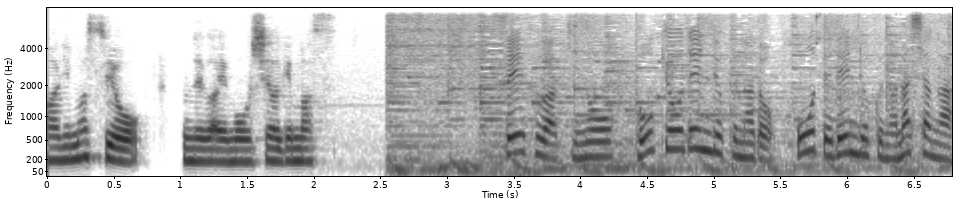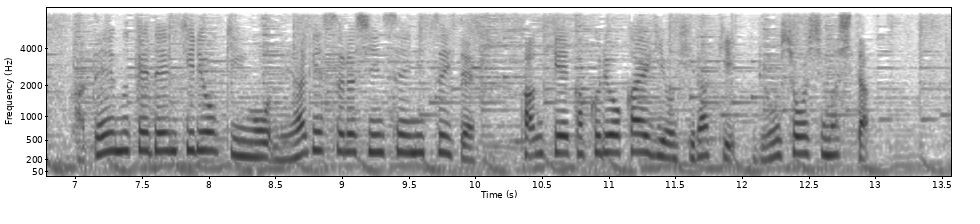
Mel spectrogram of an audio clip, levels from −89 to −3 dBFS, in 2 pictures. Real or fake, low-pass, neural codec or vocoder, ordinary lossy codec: real; 7.2 kHz; none; none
